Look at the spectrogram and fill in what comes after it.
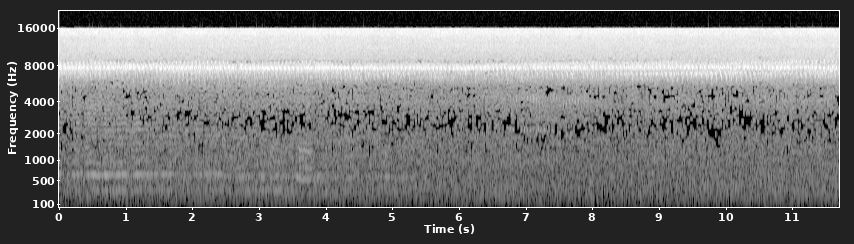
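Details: Night crickets in a nocturnal insect soundscape, a shrill, rapidly pulsing high chorus of many callers, with a few faint, low wavering tones in the first seconds.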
